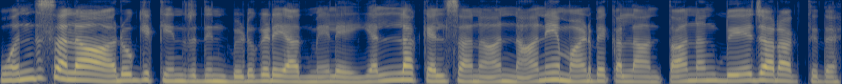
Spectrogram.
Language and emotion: Kannada, sad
